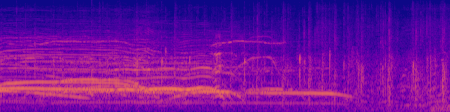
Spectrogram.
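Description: A rally crowd at a religious freedom gathering in Boston cheers and whoops, loud and sustained at first, then thins out toward the end.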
